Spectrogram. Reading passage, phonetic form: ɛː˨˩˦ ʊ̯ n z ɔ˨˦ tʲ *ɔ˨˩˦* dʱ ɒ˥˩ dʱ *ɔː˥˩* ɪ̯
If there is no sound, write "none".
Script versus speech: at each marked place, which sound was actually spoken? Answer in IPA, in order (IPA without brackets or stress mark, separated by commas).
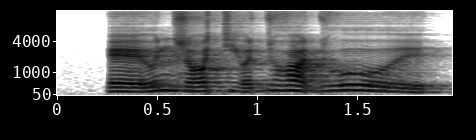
ɔ˨˩˦, oː˥˩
